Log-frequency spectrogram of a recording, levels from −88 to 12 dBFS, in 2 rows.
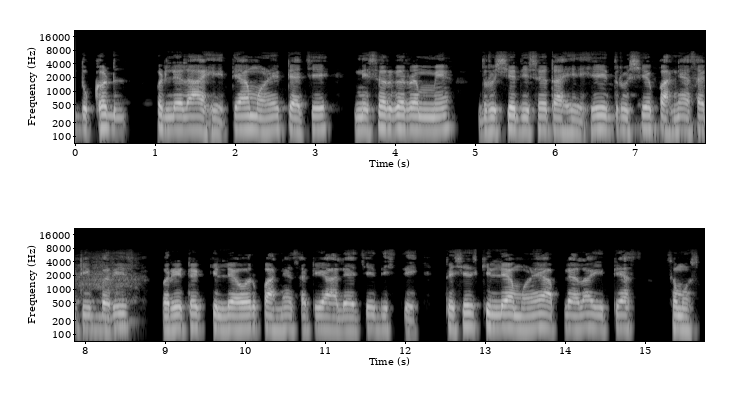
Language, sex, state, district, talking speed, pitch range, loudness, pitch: Marathi, male, Maharashtra, Pune, 90 wpm, 130-140 Hz, -20 LUFS, 135 Hz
